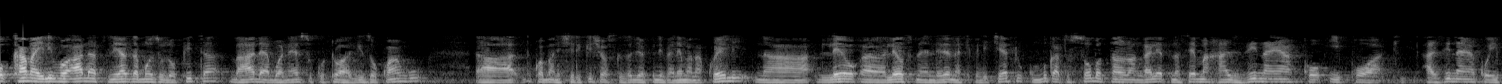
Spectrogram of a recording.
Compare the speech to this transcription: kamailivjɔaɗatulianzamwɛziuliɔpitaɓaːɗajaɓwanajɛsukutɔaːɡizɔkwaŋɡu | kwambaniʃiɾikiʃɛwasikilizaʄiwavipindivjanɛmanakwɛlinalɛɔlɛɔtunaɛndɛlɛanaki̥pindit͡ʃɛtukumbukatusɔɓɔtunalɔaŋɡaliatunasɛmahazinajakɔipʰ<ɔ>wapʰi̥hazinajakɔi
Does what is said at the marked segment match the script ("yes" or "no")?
yes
